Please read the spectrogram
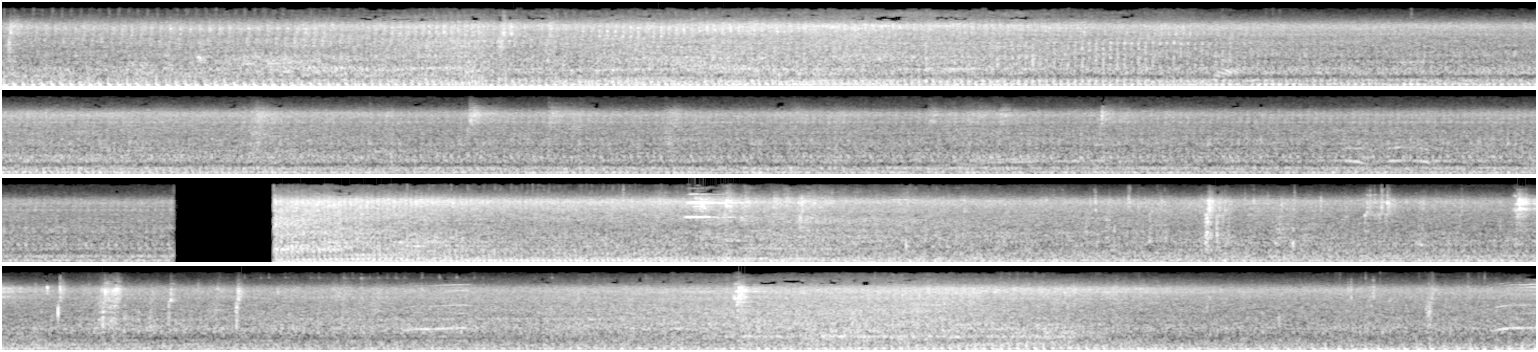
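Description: Steady low background rumble with indistinct voices mixed in. The sound drops out completely for a moment about halfway through, then resumes.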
